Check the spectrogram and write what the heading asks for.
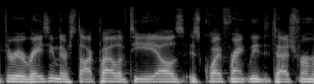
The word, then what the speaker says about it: TEL: TEL is pronounced TEL, Transporter Erector Launcher.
